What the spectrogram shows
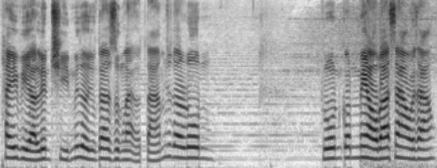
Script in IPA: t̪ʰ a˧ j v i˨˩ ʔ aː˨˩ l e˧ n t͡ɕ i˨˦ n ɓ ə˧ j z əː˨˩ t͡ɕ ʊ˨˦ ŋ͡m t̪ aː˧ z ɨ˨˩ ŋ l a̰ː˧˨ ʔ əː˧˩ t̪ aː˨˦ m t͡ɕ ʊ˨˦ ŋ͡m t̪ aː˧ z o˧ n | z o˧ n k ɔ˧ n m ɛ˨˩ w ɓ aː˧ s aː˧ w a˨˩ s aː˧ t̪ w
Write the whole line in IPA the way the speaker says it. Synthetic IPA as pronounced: t̪ʰ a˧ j v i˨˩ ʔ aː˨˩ l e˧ n t͡ɕ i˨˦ n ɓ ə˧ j z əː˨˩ t͡ɕ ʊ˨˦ ŋ͡m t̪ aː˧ z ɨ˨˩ ŋ l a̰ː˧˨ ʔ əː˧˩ t̪ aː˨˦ m t͡ɕ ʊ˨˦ ŋ͡m t̪ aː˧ z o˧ n | z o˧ n k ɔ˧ n m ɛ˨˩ w ɓ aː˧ s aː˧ w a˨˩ s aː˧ w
